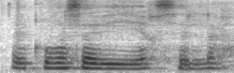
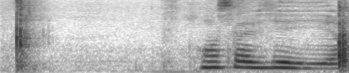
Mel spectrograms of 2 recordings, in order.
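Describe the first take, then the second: First: Fast, throwaway remark; quick aside. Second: Slow, drawn-out repetition; slow deliberate restatement; slow emphatic repeat. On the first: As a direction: toss it off quickly. Remark on her old pliers. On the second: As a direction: lean on each word to drive it home. Repeats the remark slowly. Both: Real, not acted.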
